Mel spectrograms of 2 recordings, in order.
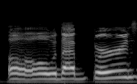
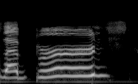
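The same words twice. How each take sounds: First: Stinging pain. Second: High, loud yelp at the sting of burns; pained outcry. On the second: Crying vlogger whose nose burns from tears, yelping in pain. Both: Real, not acted. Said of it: "have you ever had the tears".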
